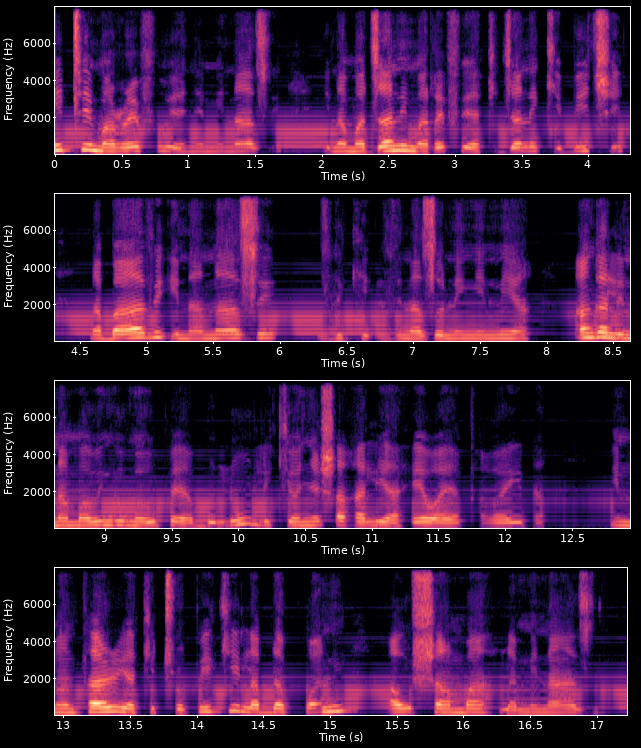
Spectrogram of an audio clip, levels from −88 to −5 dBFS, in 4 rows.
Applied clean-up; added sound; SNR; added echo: neural mask model RNNoise.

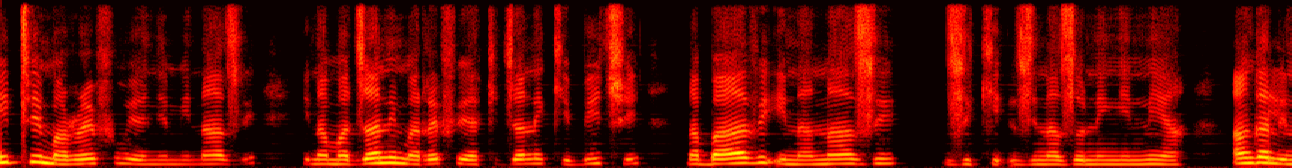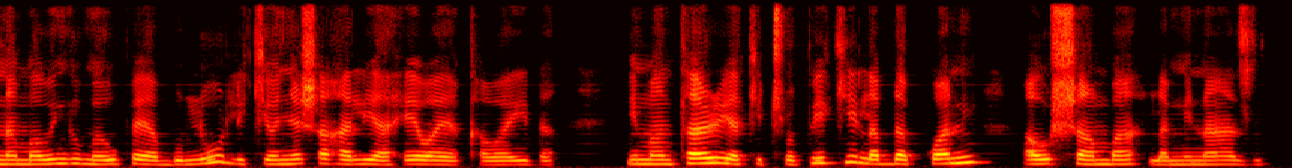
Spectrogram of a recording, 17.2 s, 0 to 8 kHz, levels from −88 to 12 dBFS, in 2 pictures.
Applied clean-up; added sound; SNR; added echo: neural mask model DeepFilterNet 3.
